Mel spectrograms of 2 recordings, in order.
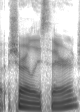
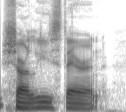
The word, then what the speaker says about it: Charlize Theron: Charlize Theron. – Charlize Theron.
